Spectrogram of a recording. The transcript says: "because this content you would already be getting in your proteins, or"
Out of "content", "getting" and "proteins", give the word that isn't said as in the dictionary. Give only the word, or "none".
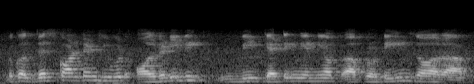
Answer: none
